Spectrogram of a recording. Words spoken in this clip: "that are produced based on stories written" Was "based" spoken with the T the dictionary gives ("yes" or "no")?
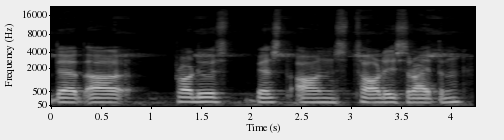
yes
